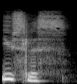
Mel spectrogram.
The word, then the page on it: useless: British English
